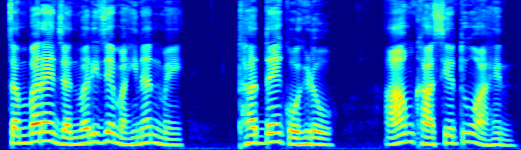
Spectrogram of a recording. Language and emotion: Sindhi, neutral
